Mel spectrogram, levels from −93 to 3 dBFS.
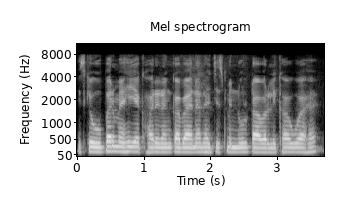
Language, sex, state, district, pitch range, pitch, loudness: Hindi, male, Jharkhand, Ranchi, 130-135 Hz, 130 Hz, -14 LUFS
